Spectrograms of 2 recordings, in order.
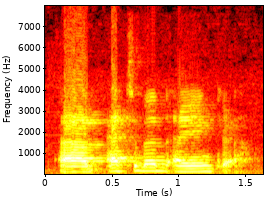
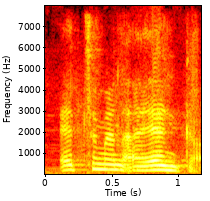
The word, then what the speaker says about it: Etemen Ænka: The right pronunciation will be? Etemen Ænka. Etemen Ænka.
